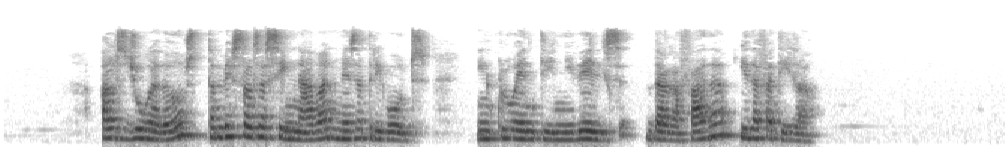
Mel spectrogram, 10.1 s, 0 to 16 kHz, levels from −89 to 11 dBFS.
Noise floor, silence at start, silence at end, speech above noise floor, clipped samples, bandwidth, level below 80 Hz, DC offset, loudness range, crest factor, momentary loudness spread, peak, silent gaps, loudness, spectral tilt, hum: -73 dBFS; 1 s; 1.9 s; 56 dB; under 0.1%; 7.8 kHz; -62 dBFS; under 0.1%; 4 LU; 16 dB; 8 LU; -2 dBFS; none; -18 LUFS; -5 dB/octave; none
